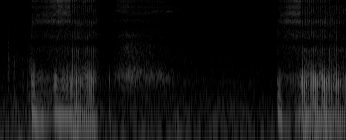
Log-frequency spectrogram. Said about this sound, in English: Listen to this fucking dog snore.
